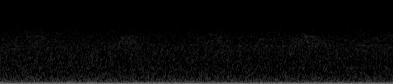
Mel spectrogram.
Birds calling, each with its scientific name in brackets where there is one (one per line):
Red-eyed Vireo (Vireo olivaceus)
